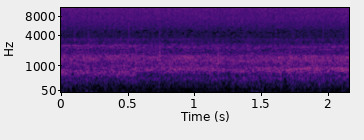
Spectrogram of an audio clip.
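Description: Football stadium crowd, a steady wash of many voices from the stands with no single event standing out.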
